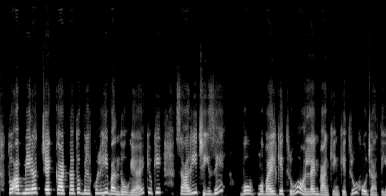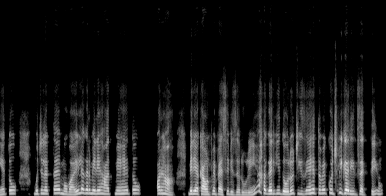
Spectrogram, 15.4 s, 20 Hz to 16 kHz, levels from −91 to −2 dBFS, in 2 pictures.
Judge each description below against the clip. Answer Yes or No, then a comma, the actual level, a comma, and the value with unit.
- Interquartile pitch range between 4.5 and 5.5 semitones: Yes, average, 5.0 semitones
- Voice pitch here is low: No, high, 245 Hz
